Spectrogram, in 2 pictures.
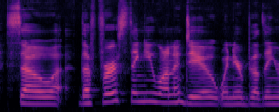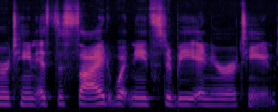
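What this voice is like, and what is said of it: Canadian accent. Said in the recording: “I feel like I can hear my Canadian accent way more right now ... I hear it. I very much do hear it.”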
